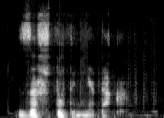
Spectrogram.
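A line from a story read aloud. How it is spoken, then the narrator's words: Quiet, bewildered, unreproachful. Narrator (Russian): прибавил он тихо, без упрека, только с бесконечным удивлением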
